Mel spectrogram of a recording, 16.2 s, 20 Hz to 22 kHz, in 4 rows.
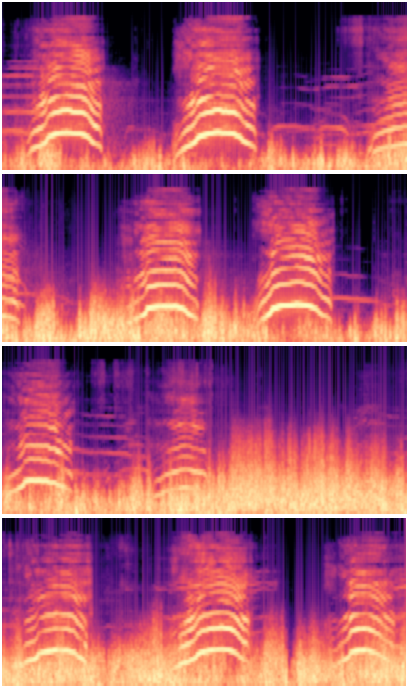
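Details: Baby harp seal filmed at close range in 2019, giving a series of loud, wavering, bleat-like cries with rich harmonics, about one every one to two seconds, with steady noisy background between calls.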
